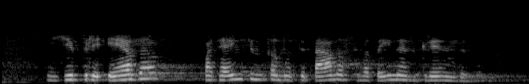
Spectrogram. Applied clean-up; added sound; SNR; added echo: none; none; none; reverberation time 1.4 s.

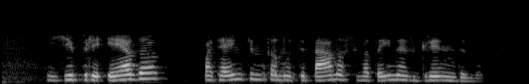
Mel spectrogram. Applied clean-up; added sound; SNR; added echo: none; none; none; none.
